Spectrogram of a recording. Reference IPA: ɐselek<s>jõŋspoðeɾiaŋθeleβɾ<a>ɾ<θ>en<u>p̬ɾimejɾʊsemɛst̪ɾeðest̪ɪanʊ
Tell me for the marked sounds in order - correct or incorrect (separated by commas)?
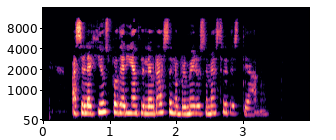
incorrect, correct, incorrect, incorrect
